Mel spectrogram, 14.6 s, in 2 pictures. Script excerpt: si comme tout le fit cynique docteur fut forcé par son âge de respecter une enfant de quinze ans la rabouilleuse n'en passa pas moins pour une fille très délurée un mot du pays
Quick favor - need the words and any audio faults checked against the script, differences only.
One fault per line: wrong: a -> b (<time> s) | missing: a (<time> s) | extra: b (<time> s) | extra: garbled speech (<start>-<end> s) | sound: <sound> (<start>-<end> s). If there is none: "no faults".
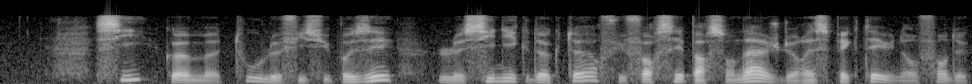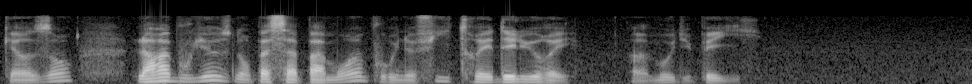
extra: supposer le (2.3 s)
